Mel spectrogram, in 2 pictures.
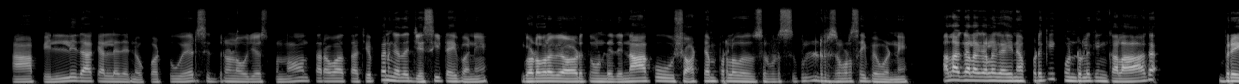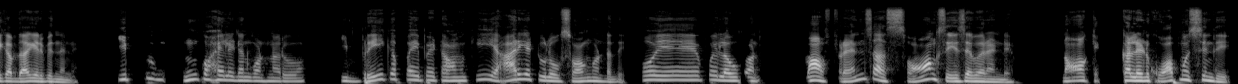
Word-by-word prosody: నా 120 - -2 0.2
పెళ్లి 130 +7 -5
దాకెళ్ళలేదండి. 130 -5 -4
ఒక 120 - -10
2 130 - -12
ఇయర్స్ 150 +1 -7
ఇద్దరం 135 +1 -8
లవ్ 125 -1 -5
చేసుకున్నాం. 125 +3 -8 0.2
తర్వాత 140 0 -3 0.2
చెప్పాను 195 +7 -3
కదా! 155 0 -1
జెస్సీ 130 +6 -2
టైపని 125 -3 -3 0.5
గొడవలవి 140 +1 +3
ఆడుతూ 135 +1 -1
ఉండేది. 125 -1 -3
నాకు 150 +2 +3 0.2
షార్ట్ 140 - -2
టెంపర్‌లో 150 -1 -2 0.3
సస్ 130 0 -7
ఫుల్ 160 +3 -9
రివర్స్ 135 +1 -4
అయిపోయేవాడిని. 120 -4 -4 0.4
అలా 200 - +6
గలాగలాగ 180 -2 +4
అయినప్పటికీ 165 +5 -1
కొన్ని 175 -3 0
రోజులకి 160 0 -2
ఇంకా 145 -2 -4
అలాగ 140 +7 +4 0.8
బ్రేకప్ 155 -4 +5
దాక 135 - +7
వెళ్ళిపోయిందండి. 125 -9 0 0.5
ఇప్పుడు 255 +4 -9 0.4
ఇంకో 230 +1 -1
హైలైట్ 200 -3 0
ఏంటనుకుంటున్నారు. 155 -4 -3 0.5
ఈ - - 0 0.2
బ్రేకప్ 230 +6 0
అయిపోయే 195 -2 -1
టామ్‌కి 175 +5 -1 0.3
ఆర్య 235 0 +4
2 190 - 0
లొ - - +4
ఒక 140 - -3
సాంగ్ 145 +4 +2
ఉంటది. 120 -6 -5 0.2
'పోయే 205 0 +1 0.3
పోయే 210 -2 -2
లవ్ 175 0 +4
గాన్' 165 -1 -2 0.5
మా 195 - +12 0.2
ఫ్రెండ్స్ 185 - 0
ఆ - - +4 0.2
సాంగ్స్ 195 - +4
వేసేవారండి. 135 -7 +2 0.6
నాకు 175 0 +2
ఎక్కలేని 170 0 +6
కోపం 180 - +3
వచ్చేసింది. 175 - +2
150 Hz, 150 wpm, -25 LUFS, 135-175 Hz, 0.8 s, మా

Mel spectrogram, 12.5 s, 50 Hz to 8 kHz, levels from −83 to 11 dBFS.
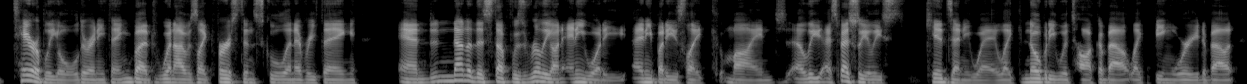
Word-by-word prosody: terribly 140 - +3
old 100 +1 -7
or - - -2
anything, 110 +4 -2
but 115 -3 +4
when 125 0 0
I 115 - +6
was, 110 - -4
like, 110 -3 -1
first 130 0 +1
in 115 -2 -5
school 115 0 -2
and 110 -1 +1
everything, 105 -1 0 0.4
and 130 +8 +3
none 190 0 +5
of 175 - -1
this 135 -2 +4
stuff 135 -1 +2
was 125 -2 -3
really 150 -2 +1
on 115 +1 +2
anywody 110 -6 -1
anybody's, 115 -6 +2
like, 100 -5 -2 0.2
mind. 100 -3 -4 0.2
At 120 - -3
le 140 - +1
especially, 145 -8 +3
at 110 - -3
least, 110 -2 -3 0.2
kids 130 -3 +1
anyway. 95 -2 -3
Like, 100 -2 -6
nobody 130 -2 +1
would 105 -1 -6
talk 105 +1 -3
about, 105 -1 +1
like, 105 -1 -6
being 110 -3 -2
worried 105 0 -4
about 100 0 0
110 Hz, 200 wpm, -26 LUFS, 105-130 Hz, 0.4 s, I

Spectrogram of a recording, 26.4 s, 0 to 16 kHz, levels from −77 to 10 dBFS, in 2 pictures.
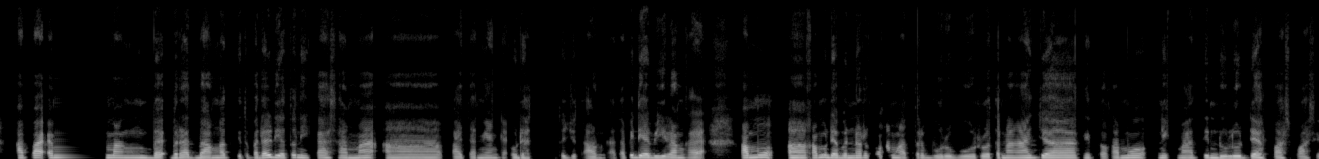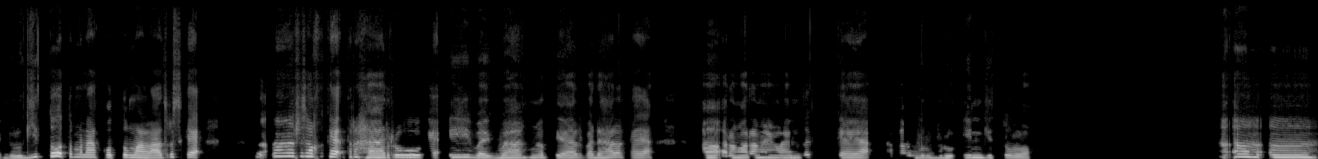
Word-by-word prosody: apa, 185 +3 +1
emang 200 -2 -2 0.2
berat 175 -2 0
banget," 185 +2 0
gitu. 165 - -10
Padahal 190 +5 +3
dia 185 - +4
tuh 210 -1 0
nikah 180 -1 -3
sama, 175 +2 -2
eee, 160 -1 -4
pacarnya 160 +1 -6
yang 170 - -7
kayak 175 - -16
udah 165 -2 -4 0.3
7 160 -2 -8
tahun 150 +1 -5
Kak, - - -18
tapi 210 - -1
dia 185 -1 +5
bilang 170 +1 0
kayak, 170 -2 -4 0.3
"Kamu, 205 +3 +3 0.3
e 190 - +4 0.2
kamu 195 +3 +1
udah 185 - +4
benar 185 +2 +1
kok, 180 0 -11
kamu 195 - -5
nggak 165 -1 -6
terburu-buru, 165 -1 -3
tenang 180 0 -2
aja," 180 -1 +2
gitu. 160 -1 -8
"Kamu 175 +4 -1 0.3
nikmatin 175 0 -3
dulu 165 +2 +4
deh, 175 +2 +2
puas-puasin 165 -1 -7
dulu," 160 +1 0
gitu, 270 - +2
teman 250 -2 -1
aku 230 0 0
tuh 230 -1 +3
malah. 195 -3 +6
Terus 255 +1 -4
kayak 230 -1 +3 0.6
heeh, 320 +1 +1
terus 320 - -1
aku - - -11
kayak 285 - +7
terharu, 220 -2 +4
kayak 215 - -6
"Ih 230 0 +1
baik 190 -2 +2
banget 190 +3 0
ya," 185 - +1 0.2
padahal 195 +2 -1
kayak, 190 0 -2 0.6
eee, 190 0 +5
orang-orang 195 0 0
yang 185 - -3
lain 190 0 -1
tuh 245 - -4 0.3
kayak, 195 -2 +1 0.2
apa, 220 - -13
buru-buruin 180 +3 -3
gitu 185 +3 -6
loh. 165 -2 -2 1.9
Heeh 270 -2 +2 0.2
heeh, 225 -1 +5
185 Hz, 160 wpm, -21 LUFS, 170-205 Hz, 1.9 s, kayak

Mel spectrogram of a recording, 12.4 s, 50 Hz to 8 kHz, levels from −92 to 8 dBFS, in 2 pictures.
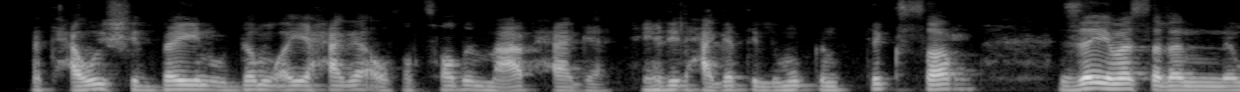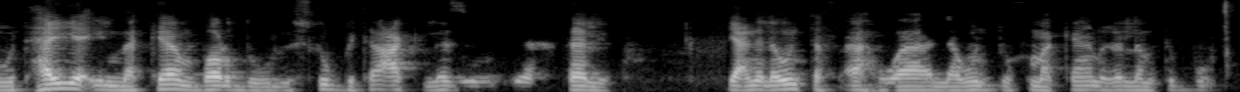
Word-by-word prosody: ما 125 - -7
تحاولش 140 +5 0
تبيّن 140 +2 +2
قدّامه 140 +3 -3
أي 140 +1 +1
حاجة 135 +2 -1
أو - - -4
تتصادم 135 0 -6
معاه 120 -2 +1
بحاجة. 110 -4 -8
هي 130 0 -4
دي 140 - -1
الحاجات 135 -1 -3
اللي 120 -2 -6
ممكن 135 -1 -4
تكسر 160 -1 +1 0.4
زي 170 +6 +9
مثلًا 130 -6 +3
وتهيأ 155 +7 +4
المكان 140 +2 0
برضه، 135 -2 +2
والأسلوب 115 +6 -8
بتاعك 140 +1 -2
لازم 135 0 -6 0.2
يختلف، 125 -2 -2 0.6
يعني 140 +1 +3
لو 140 +2 +4
أنت 155 -3 -2
في 130 - -16
قهوة 125 -1 -1
لو 120 +1 -3
أنتم 130 -1 -8
في 130 - -11
مكان 135 +2 -5
غير 130 +1 -4
لمّا 125 -2 -6
تبقوا 130 +2 -15
135 Hz, 180 wpm, -23 LUFS, 125-140 Hz, 0.6 s, زي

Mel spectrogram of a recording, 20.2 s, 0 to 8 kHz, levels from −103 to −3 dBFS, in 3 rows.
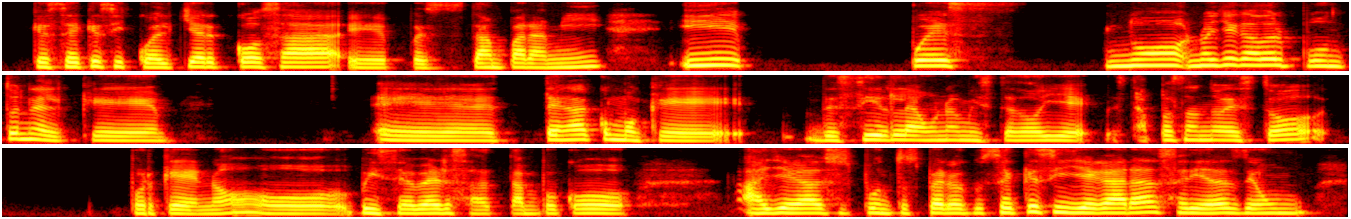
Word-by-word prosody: que 195 - 0
sé 195 +2 0
que, 220 - +1
si 210 -1 -5
cualquier 190 +1 0
cosa, 195 0 +2
eh, 165 -1 -2
pues 155 -1 -6
están 180 0 -1
para 180 -1 0
mí 195 +5 -2 0.4
y, 260 -1 +3 0.8
pues 245 0 +2 0.5
no 255 +2 +4
no 245 +2 +3
ha - - +4
llegado 270 0 +3
el 260 -3 0
punto 235 -1 0
en 235 - +1
el 180 -5 -2
que, 175 -3 -3 1.0
eh, 175 -4 -1 0.2
tenga 205 +1 +3
como 200 -4 0
que 175 - -2 0.2
decirle 200 +1 +1
a - - +2
una 190 +1 -4
amistad. 180 0 -4
Oye, 180 0 -1
¿está - - -15
pasando 195 0 -3
esto? 195 - -2 0.7
Porque 175 -2 0
no, 115 -9 -3
o 165 -1 0
viceversa. 180 -3 +1
Tampoco 175 +1 -1 0.5
ha 185 - +1
llegado 195 0 +5
a - - +3
esos 180 -1 -10
puntos. 185 -3 -4
Pero, 190 -1 +4
pues, 190 0 -7
sé 205 0 +2
que 250 - +4
si 225 -1 +1
llegara, 200 +2 +5
sería 200 -3 +2
desde 195 -1 -1
un 195 +2 -4
190 Hz, 155 wpm, -23 LUFS, 175-210 Hz, 1.0 s, llegado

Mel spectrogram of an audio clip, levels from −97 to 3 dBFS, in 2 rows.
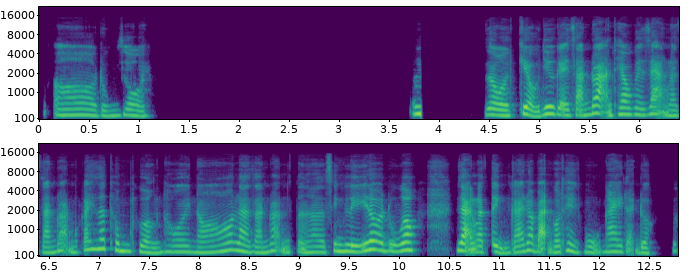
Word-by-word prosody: Ờ, 205 -1 -2
đúng 180 0 -5
rồi. 185 -4 -2 2.6
Ừm. 250 0 +4 0.6
Rồi, 205 -3 +2
kiểu 210 -9 +4
như 245 +6 +5
cái 215 -4 +1
gián 205 +1 -1
đoạn 265 +1 +4
theo 230 -1 0
cái 220 -2 -2
dạng 230 - 0
là 185 - -2
gián 185 +1 -3
đoạn 235 - -3
một 195 - -6
cách 300 - 0
rất 320 0 +2
thông 240 -4 +2
thường 195 -6 -3
thôi, 210 0 -4
nó 200 +7 -1
là 235 -6 +1
gián 190 -1 -2
đoạn 245 -2 -3
t - - -11
h 195 0 -2
sinh 230 +3 +1
lý 220 +3 +3
thôi, 290 -2 +6
đúng 235 -2 -1
không? 275 0 +6 0.4
Dạng 260 -2 +6
là 205 - +1
tỉnh 185 -5 -1
cái 200 +4 -1
là 260 - +1
bạn - - +2
có 200 - 0
thể 235 -5 -1
ngủ 200 0 -4
ngay 215 0 -1
lại - - -7
được, 175 -1 -4 0.2
chứ 240 - -10
210 Hz, 215 wpm, -24 LUFS, 195-240 Hz, 2.6 s, thôi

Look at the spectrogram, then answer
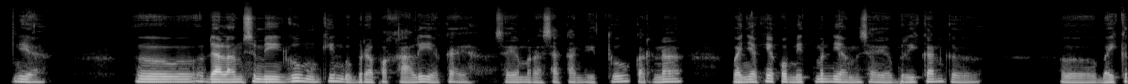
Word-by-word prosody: Iya. 115 -3 0 0.9
Eee, 120 0 +3
dalam 120 -1 +6
seminggu 120 +3 +4
mungkin 135 +2 -1
beberapa 110 +1 -2
kali 110 +2 0
ya, - - -7
Kak, 120 -1 -3
ya 100 -3 -8 0.2
saya 110 -1 -3
merasakan 105 -1 -3
itu 125 +8 -3
karena 120 +5 -1 0.5
banyaknya 115 +5 +2
komitmen 120 +2 0
yang 110 -2 +1
saya 110 -2 -2
berikan 110 +6 -1
ke, 105 -3 -4 0.9
eee 100 -1 -2
baik 105 +1 -2
115 Hz, 115 wpm, -24 LUFS, 105-125 Hz, 0.9 s, dalam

